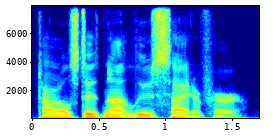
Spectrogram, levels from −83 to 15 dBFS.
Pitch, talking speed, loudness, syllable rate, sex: 105 Hz, 245 wpm, -16 LUFS, 5.2 syllables/s, male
